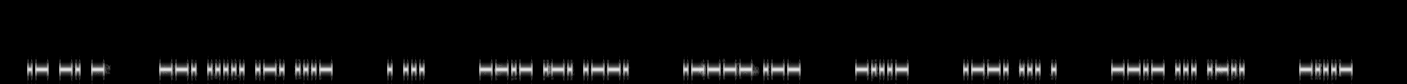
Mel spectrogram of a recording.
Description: Morse code, heard as a keyed tone, about 30 wpm, 700 Hz. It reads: ANT G5RV ES QRP 1W <BT> PSE QSL <BT>
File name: UK MASTER QSOs TRAINING / 30WPM / UK MASTER QSOs 0029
